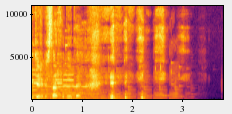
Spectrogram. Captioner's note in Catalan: Riu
